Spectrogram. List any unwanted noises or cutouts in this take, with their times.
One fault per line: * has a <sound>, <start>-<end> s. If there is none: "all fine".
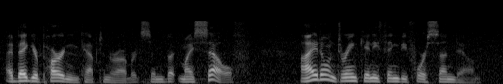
all fine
